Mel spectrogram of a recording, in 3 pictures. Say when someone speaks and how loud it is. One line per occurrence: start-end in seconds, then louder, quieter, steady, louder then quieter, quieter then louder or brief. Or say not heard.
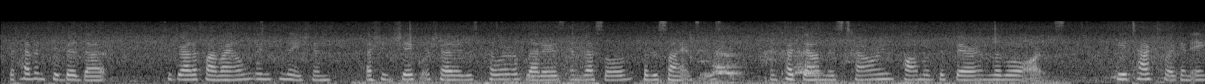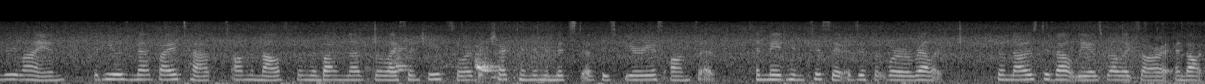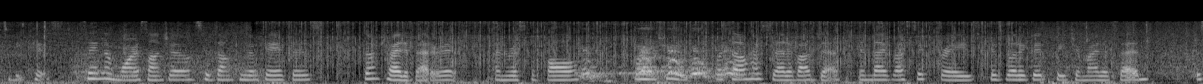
0.0-36.0 steady.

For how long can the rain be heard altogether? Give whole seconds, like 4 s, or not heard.
36 s.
